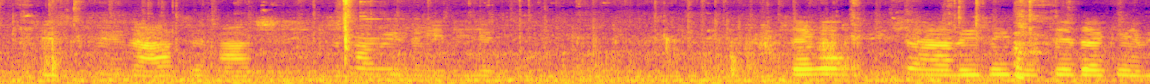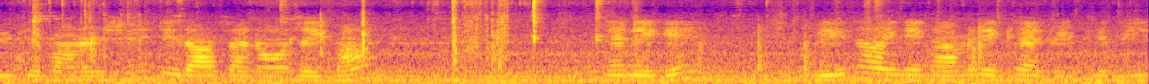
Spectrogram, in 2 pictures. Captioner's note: cabin crew on PA, speaking Burmese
